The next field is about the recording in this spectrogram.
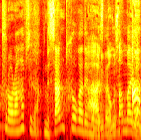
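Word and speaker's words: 三: 얘기를 하는 거예요 그 중국말로 3 포도를 발음 어떻게 합니까 3% 숫자 3 의 숫자 3은 싼 이라고 밥 싸 쌀 1톤 똑같네 싼 풀어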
